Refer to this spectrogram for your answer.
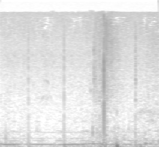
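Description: Steady, low electric humming from an implanted heart pump installed at the apex of the heart, an unbroken droning tone with no heartbeat rhythm, accompanied by a few faint soft clicks and a brief thump.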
